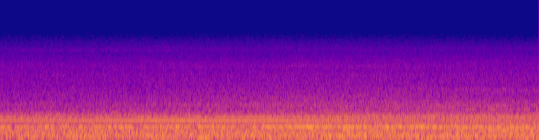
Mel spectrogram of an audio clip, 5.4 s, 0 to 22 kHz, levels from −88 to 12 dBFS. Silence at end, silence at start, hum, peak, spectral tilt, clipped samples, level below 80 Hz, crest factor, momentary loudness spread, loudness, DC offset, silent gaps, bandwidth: 0 s; 0 s; none; -8 dBFS; -10 dB/octave; under 0.1%; -30 dBFS; 12 dB; 3 LU; -22 LUFS; under 0.1%; none; 6.8 kHz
